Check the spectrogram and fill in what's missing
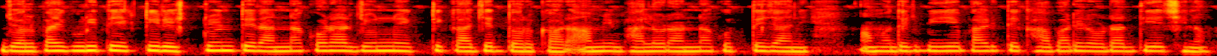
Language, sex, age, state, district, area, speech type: Bengali, female, 30-45, West Bengal, Jalpaiguri, rural, spontaneous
